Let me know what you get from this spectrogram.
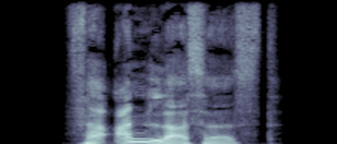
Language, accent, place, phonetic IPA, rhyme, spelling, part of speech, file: German, Germany, Berlin, [fɛɐ̯ˈʔanˌlasəst], -anlasəst, veranlassest, verb, De-veranlassest.ogg
- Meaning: second-person singular subjunctive I of veranlassen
